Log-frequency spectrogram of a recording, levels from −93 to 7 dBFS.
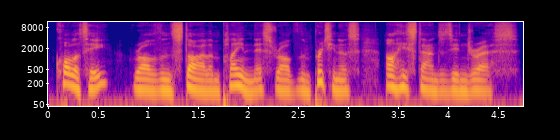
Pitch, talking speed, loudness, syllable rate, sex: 140 Hz, 175 wpm, -18 LUFS, 5.8 syllables/s, male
